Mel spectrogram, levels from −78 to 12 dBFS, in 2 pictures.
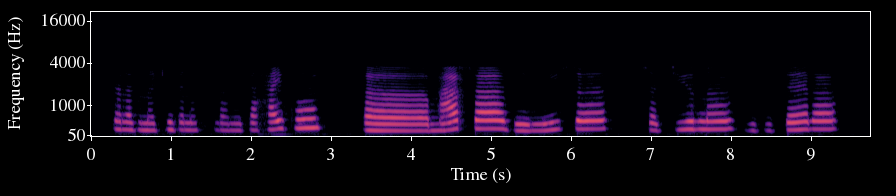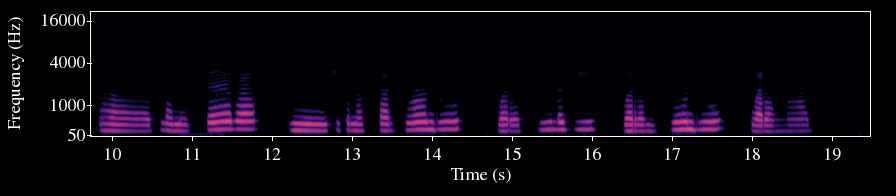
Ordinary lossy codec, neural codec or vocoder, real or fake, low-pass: AAC, 24 kbps; none; real; 3.6 kHz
